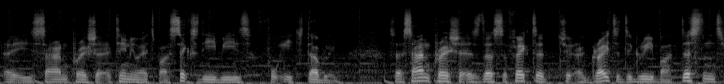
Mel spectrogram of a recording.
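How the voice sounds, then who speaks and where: A man with a fairly deep voice talks through an instructional presentation. He explains in an informal, slightly halting lecture style. Faint music sits behind his voice. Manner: hesitant, explanatory, often saying "you know". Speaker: instructor presenting a tutorial series.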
